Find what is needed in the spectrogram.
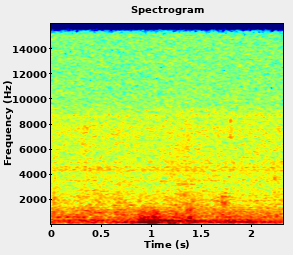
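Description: A man sipping beer from a glass and swallowing, faint over quiet room tone, with one soft low gulp about a second in.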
